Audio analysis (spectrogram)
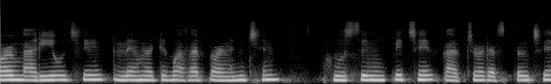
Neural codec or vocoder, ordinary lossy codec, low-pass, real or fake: codec, 16 kHz, 0.5 kbps, FreqCodec, larger model; none; none; fake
